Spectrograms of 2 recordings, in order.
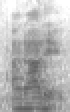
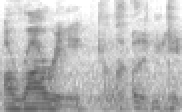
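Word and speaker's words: あられ: Arare. Please don't say arare or arari. Arare. Arare are sweet Japanese candies often given in Hinamatsuri.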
